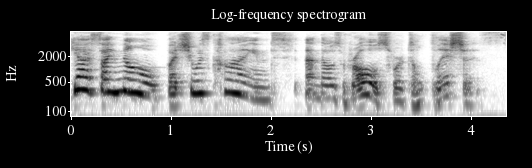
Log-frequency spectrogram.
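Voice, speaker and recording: A woman puts on a character voice, high in pitch and delivered at a fairly slow pace. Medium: read story.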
